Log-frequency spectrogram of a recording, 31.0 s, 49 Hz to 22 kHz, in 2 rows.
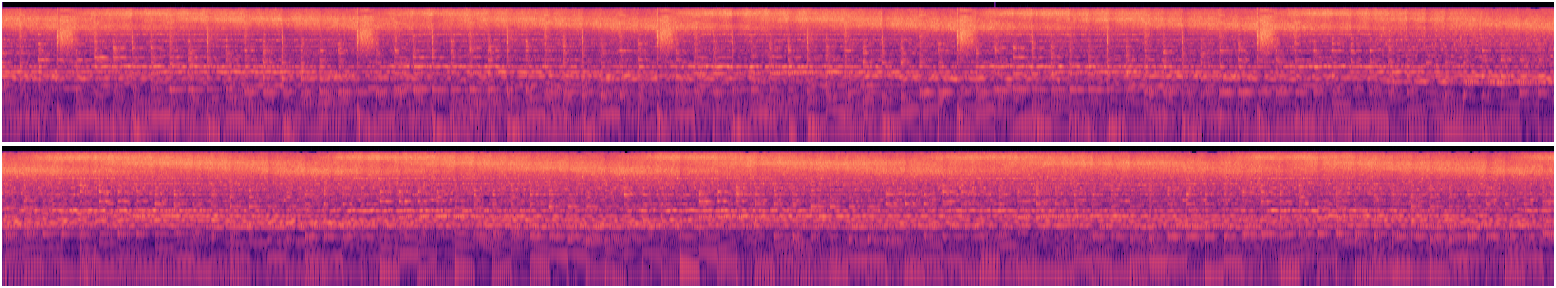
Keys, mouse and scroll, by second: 23.6 click, 25.3 click, 28.3 click, 29.6 click, 30.9 click.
